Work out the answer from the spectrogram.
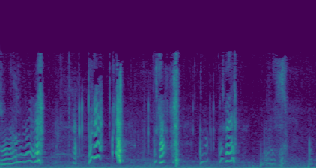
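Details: Indoor female African grey parrot in mating display, egg laid earlier the same day: quick rising whistles and wavering squeaks mixed with scratchy, breathy bursts, delivered in an irregular stream over a low background hum.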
